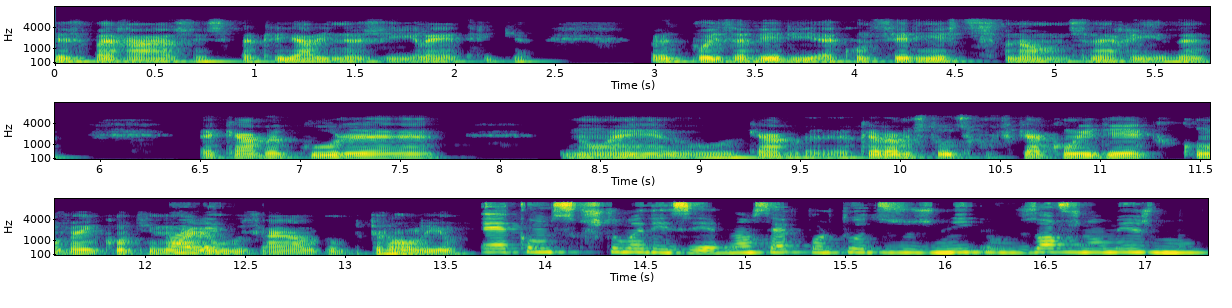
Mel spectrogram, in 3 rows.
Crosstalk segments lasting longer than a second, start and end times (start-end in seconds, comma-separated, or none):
none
